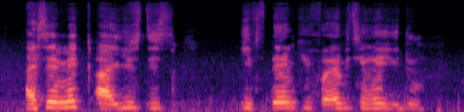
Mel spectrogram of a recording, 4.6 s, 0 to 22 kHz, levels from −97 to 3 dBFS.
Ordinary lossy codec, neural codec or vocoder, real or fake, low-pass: none; vocoder, 44.1 kHz, 128 mel bands, Pupu-Vocoder; fake; 19.8 kHz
